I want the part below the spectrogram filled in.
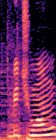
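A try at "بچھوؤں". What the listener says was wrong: बिछुआओं नहीं है, बिछुओं।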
